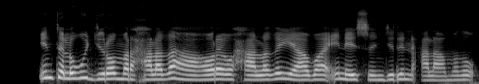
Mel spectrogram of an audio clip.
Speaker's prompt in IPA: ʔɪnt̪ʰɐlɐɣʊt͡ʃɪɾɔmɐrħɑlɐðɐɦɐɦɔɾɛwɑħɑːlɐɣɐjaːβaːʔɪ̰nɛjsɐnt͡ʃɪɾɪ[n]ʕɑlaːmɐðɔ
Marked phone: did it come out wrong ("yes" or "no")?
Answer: no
